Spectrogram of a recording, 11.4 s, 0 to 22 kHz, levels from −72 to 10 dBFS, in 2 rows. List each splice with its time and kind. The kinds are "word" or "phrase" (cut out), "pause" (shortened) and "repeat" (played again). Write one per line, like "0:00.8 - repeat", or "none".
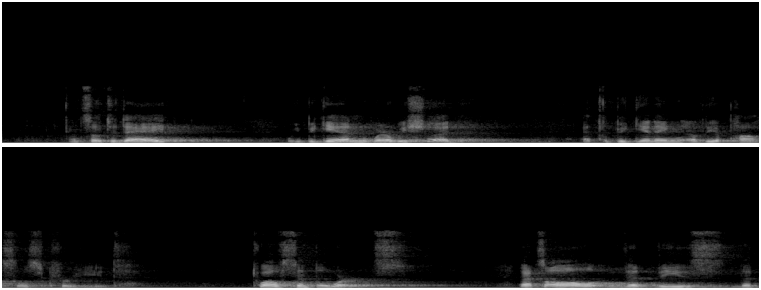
none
